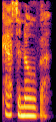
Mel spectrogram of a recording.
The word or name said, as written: casanova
